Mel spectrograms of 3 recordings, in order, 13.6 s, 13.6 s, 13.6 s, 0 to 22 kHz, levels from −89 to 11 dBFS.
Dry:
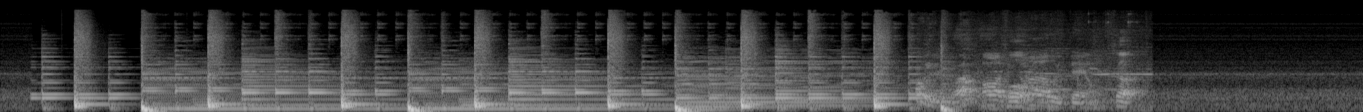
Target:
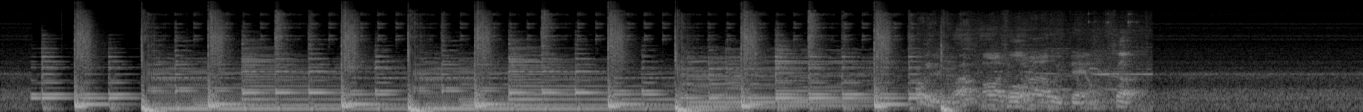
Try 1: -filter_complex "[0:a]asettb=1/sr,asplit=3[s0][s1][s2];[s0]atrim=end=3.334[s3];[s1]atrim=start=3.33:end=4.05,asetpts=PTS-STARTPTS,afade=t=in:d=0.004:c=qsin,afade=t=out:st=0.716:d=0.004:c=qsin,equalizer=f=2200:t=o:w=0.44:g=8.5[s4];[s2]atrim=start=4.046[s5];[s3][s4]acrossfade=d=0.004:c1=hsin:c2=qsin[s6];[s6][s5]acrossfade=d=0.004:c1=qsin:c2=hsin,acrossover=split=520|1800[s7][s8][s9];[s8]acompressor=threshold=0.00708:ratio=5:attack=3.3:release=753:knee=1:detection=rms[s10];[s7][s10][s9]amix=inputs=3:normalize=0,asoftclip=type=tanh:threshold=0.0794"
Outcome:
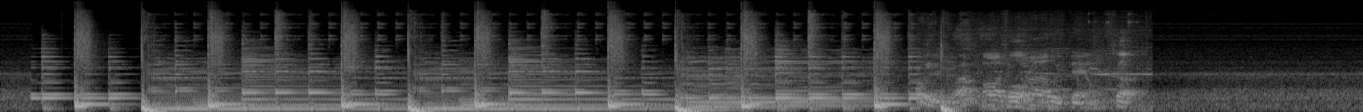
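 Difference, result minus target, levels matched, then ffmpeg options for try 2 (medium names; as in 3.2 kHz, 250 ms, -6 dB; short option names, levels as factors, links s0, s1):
compression: peak gain reduction +5 dB
-filter_complex "[0:a]asettb=1/sr,asplit=3[s0][s1][s2];[s0]atrim=end=3.334[s3];[s1]atrim=start=3.33:end=4.05,asetpts=PTS-STARTPTS,afade=t=in:d=0.004:c=qsin,afade=t=out:st=0.716:d=0.004:c=qsin,equalizer=f=2200:t=o:w=0.44:g=8.5[s4];[s2]atrim=start=4.046[s5];[s3][s4]acrossfade=d=0.004:c1=hsin:c2=qsin[s6];[s6][s5]acrossfade=d=0.004:c1=qsin:c2=hsin,acrossover=split=520|1800[s7][s8][s9];[s8]acompressor=threshold=0.015:ratio=5:attack=3.3:release=753:knee=1:detection=rms[s10];[s7][s10][s9]amix=inputs=3:normalize=0,asoftclip=type=tanh:threshold=0.0794"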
